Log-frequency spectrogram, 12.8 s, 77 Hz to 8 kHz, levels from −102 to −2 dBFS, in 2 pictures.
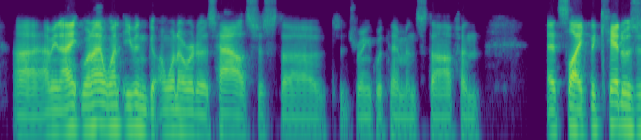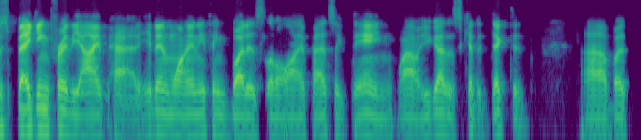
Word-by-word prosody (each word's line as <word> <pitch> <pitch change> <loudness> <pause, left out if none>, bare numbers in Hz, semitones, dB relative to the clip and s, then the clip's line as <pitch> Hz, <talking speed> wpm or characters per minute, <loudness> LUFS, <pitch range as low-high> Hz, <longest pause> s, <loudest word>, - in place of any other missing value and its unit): uh, - - -10
I 90 +3 -1
mean, 110 0 +2
I 115 - +8
when 120 0 +1
I 135 0 +8
went 125 -1 -1
even 120 -1 -2
go - - -6
I 105 - -9
went 110 0 -2
over 105 0 -1
to 100 - -4
his 95 - -7
house, 100 -3 +1
just, 95 0 -14
uh, 85 -1 -8 0.2
to - - -21
drink 85 0 -12
with 90 - -13
him 85 -2 -8
and 85 0 -15
stuff, 85 0 -7
and, 85 -1 -10 0.7
it's - - 0
like - - +8
the - - -2
kid 135 -1 +7
was 120 -2 +1
just 115 0 -8
begging 110 -1 +6
for 110 -1 0
the 95 -1 -3
iPad, 90 -3 -1
he - - -17
didn't 100 -2 -1
want 95 0 -2
anything 95 -1 -6
but 90 0 +1
his 90 -1 -7
little 85 - -7
iPad. 85 0 -6
It's - - -13
like, - - -14
"Dang. 85 -4 -2
Wow, 85 -1 -4
you 85 +3 -11
got - - 0
this - - -11
kid - - -8
addicted." - - -6 0.6
Uh, 85 0 -4
but 85 0 -6
95 Hz, 250 wpm, -25 LUFS, 85-110 Hz, 0.7 s, I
